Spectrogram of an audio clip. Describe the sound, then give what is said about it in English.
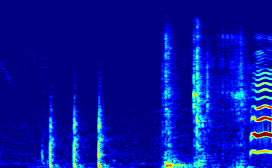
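Three evenly spaced firm knocks on the front door of the house next door, followed by a moment of rustling movement and then a short sustained tonal sound at the end. “Let's try next door.”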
